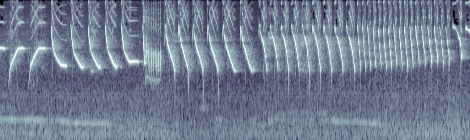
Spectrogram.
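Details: Energetic canary song: hooked falling whistles, a short harsh burst, more repeated downslurs, then a fast stuttering trill, with a faint low steady tone in the background.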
